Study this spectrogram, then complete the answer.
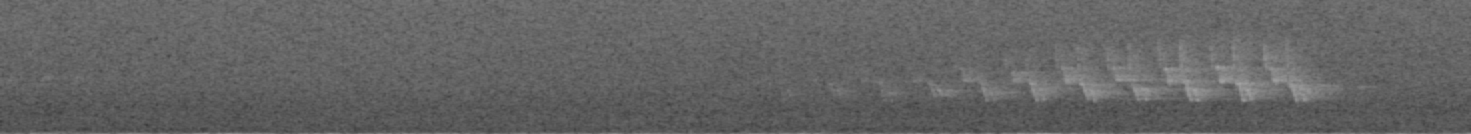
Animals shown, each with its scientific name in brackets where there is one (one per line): Ovenbird (Seiurus aurocapilla)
